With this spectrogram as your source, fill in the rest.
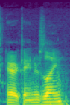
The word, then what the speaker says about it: Eric Anders Lang: Eric Anders Lang.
